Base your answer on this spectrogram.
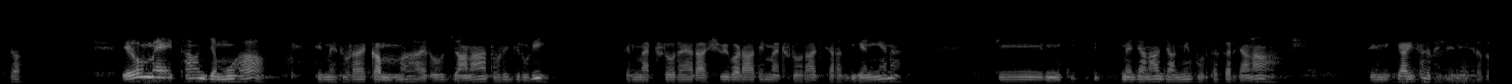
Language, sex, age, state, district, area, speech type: Dogri, male, 18-30, Jammu and Kashmir, Udhampur, rural, conversation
